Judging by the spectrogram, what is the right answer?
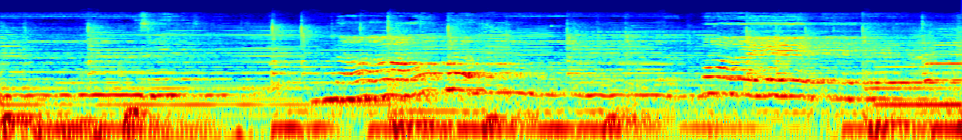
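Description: Live South Asian light-classical music: a female singer's ornamented, wavering vocal runs over a steady held drone and a hand-drum beat.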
